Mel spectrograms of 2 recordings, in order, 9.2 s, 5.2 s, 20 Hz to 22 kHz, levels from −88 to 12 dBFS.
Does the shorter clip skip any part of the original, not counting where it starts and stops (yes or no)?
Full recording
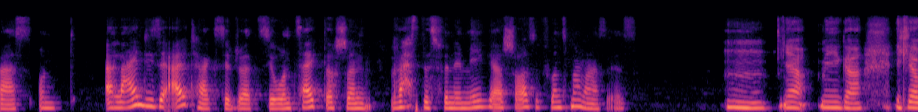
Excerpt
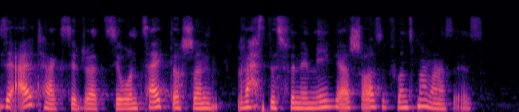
no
